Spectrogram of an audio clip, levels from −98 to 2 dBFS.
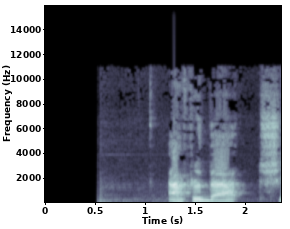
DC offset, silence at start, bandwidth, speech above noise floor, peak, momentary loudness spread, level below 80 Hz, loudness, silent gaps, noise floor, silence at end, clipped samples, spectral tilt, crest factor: under 0.1%; 0.55 s; 11.5 kHz; 28 dB; 0 dBFS; 6 LU; -56 dBFS; -15 LUFS; none; -44 dBFS; 0 s; under 0.1%; -3 dB/octave; 18 dB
